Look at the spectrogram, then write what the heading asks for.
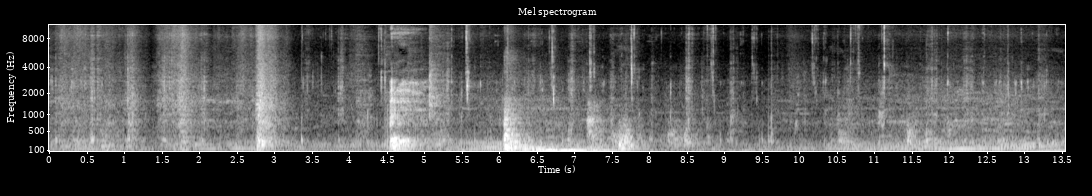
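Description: Close-miked chewing and biting of rujak, raw fruit chunks in a spicy peanut and palm-sugar sauce, with sharp clicks now and then from the spoon and fork against the clay bowl.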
